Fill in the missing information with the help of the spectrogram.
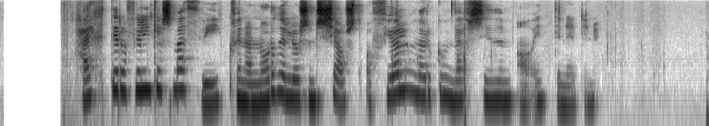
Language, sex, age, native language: Icelandic, female, 20-29, Icelandic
